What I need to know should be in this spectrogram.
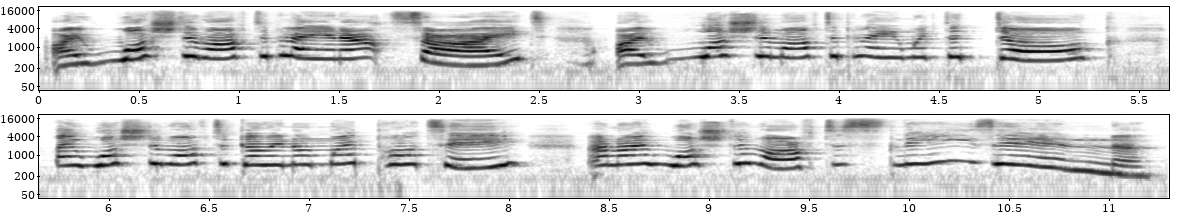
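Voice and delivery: put-on high whiny little girl; cartoon princess. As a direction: list it all in a high whine. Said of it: "said the little princess".

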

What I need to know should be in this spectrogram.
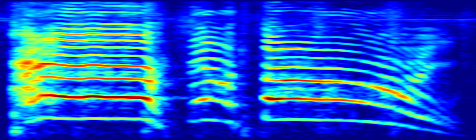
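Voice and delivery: loud, high, long-drawn holler; calling out. Acted. Digger calls back his runaway companion, hollering high and long. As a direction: holler after someone who ran off.

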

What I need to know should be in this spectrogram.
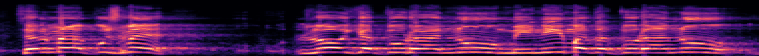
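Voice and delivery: high, loud fervent sermon cry; full-force preaching. Acted. Preacher rousing the brothers to seek God, fervent and loud. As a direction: preach it out to the whole church.

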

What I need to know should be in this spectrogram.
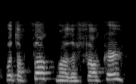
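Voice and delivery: retold trucker shouting curses; angry driver.

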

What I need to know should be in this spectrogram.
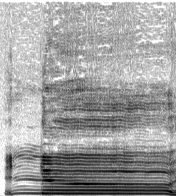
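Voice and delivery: high, loud shout of denial; Dumbledore's alarmed cry. Acted. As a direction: bellow it out in shock. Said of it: "he shouted".

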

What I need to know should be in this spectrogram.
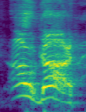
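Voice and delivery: high, loud yelp breaking into laughter; hammed-up shriek of alarm; mock panicked cry. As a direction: cry out as if a stunt just went wrong. Acting man who cuts his neck.

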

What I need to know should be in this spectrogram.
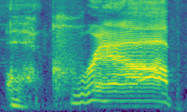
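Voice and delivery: high-pitched cry of dismay. Real, not acted. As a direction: groan upward as your plan backfires. Realises he made it worse.

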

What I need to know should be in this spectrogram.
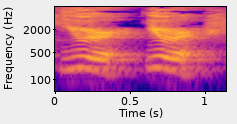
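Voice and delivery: "you're" as one low, short syllable; contracted you're. Shown as a demonstration. Teacher showing how Americans really say it, contracted. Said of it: "Eles vão falar assim".

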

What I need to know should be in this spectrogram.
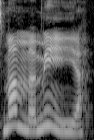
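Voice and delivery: hammed-up Italian accent; playful mock-Italian exclamation. Shown as a demonstration. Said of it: "Italian accent, just hold out your fingers".

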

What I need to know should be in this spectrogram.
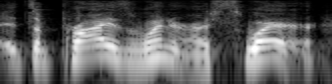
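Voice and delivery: ordinary talk

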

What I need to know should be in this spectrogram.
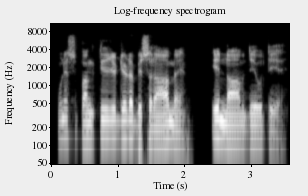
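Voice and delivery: ordinary delivery

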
